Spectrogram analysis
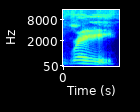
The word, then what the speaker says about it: Ra: the ancient Egypt deity Ra, the symbol of the ram, deity of the sun, fertility, of life and growth, which is pronounced as ray, as the ray of the sun.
